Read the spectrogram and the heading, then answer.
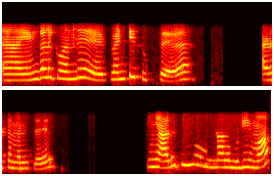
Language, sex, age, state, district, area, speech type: Tamil, female, 18-30, Tamil Nadu, Pudukkottai, rural, conversation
